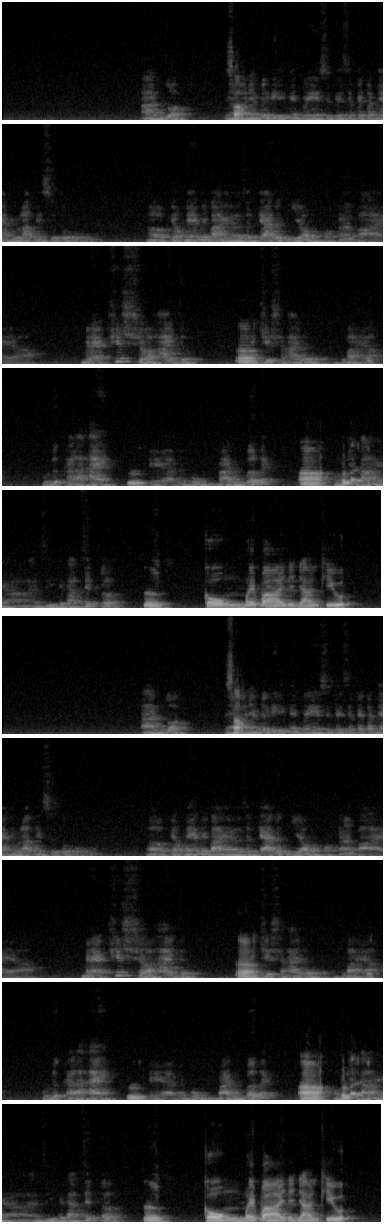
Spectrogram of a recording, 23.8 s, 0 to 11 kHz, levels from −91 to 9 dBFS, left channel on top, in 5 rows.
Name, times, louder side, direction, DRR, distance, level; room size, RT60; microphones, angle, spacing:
voice 1, 1.7-2.3 2.8-6.0 6.6-10.0 10.5-12.0 12.6-14.3 14.8-15.7 16.1-17.7 18.4-20.5 22.0-23.0, equal, 5° right, 2 dB, 5.5 m, -45 dB
voice 2, 18.0-18.8 20.8-21.1 21.6-23.3, right 2 dB, 55° right, 8 dB, 0.7 m, -31 dB
26.5 x 15.5 x 2.3 m, 0.41 s
head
